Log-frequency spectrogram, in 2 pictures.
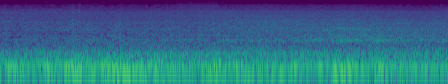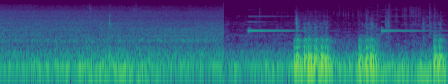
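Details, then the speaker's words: Test drive over the same bumpy patch after replacing stabilizer links and outer tie rods: steady low cabin road rumble, soft dull thumps, no front-end clunking or rattling. "it sounds absolutely quiet in here i'm not quiet but you get what i'm trying to say it sounds just how the way this car should sound if you're going over bumps"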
